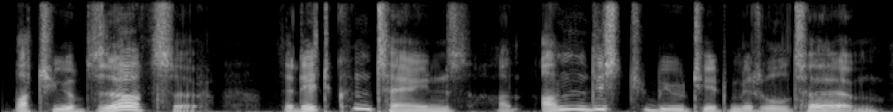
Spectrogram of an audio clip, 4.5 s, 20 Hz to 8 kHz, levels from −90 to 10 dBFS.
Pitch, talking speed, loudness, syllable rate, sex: 150 Hz, 150 wpm, -19 LUFS, 5.3 syllables/s, male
